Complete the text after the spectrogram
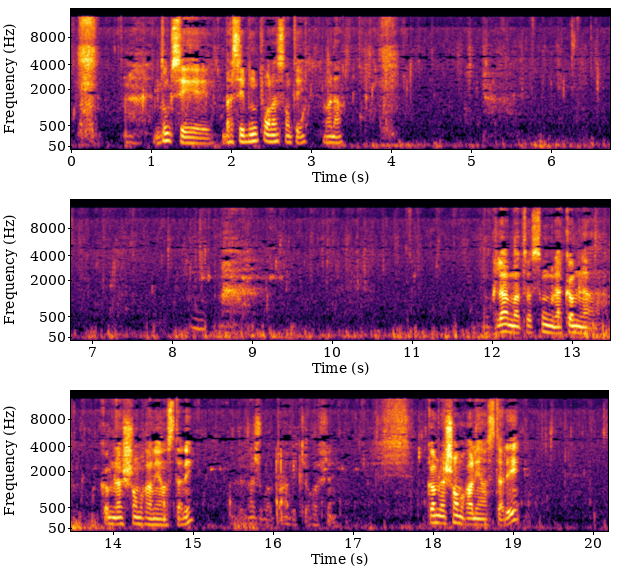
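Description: A man talks calmly, close up.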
